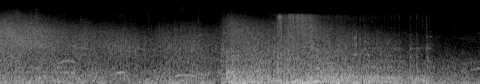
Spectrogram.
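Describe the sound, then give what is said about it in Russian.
A lightning strike splits a pagan idol in an animated film: a loud booming crash breaks in partway through over an ongoing dense roar, and the rumble stays heavy afterward. “Ударившая молния раскалывает идол Перуна.”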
